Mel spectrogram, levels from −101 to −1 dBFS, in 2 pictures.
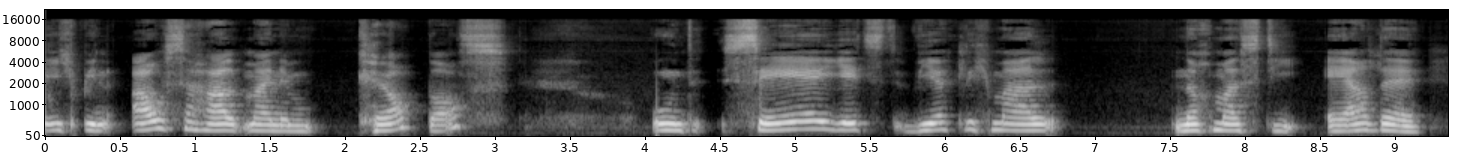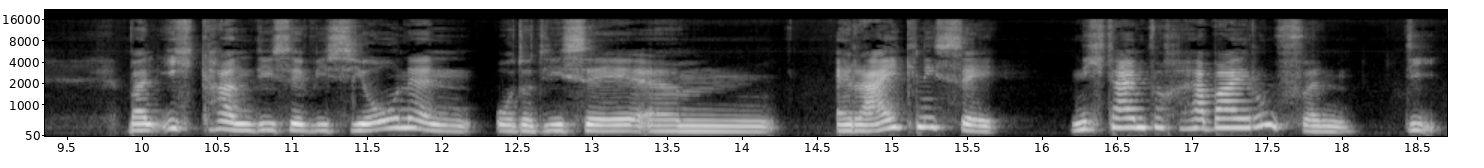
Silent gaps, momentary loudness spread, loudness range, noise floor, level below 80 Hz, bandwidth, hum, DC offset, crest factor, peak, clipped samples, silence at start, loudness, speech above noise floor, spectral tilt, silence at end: none; 10 LU; 3 LU; -71 dBFS; -72 dBFS; 16 kHz; none; under 0.1%; 18 dB; -8 dBFS; under 0.1%; 0 s; -25 LUFS; 47 dB; -4.5 dB/octave; 0.1 s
